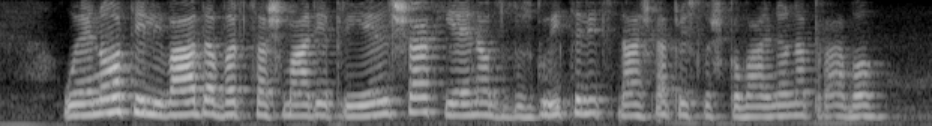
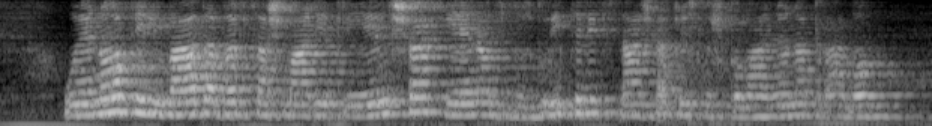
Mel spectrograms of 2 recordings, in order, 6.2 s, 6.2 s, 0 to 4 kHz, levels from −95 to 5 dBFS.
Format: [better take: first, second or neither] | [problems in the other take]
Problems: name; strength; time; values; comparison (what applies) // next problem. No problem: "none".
first | room echo; dies away in 0.8 s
